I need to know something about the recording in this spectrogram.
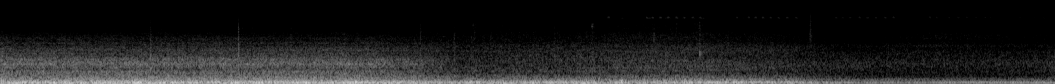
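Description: Road and engine noise heard inside a moving van with the driver's window open, a steady rumble. It drops away over the last couple of seconds as the van slows.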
